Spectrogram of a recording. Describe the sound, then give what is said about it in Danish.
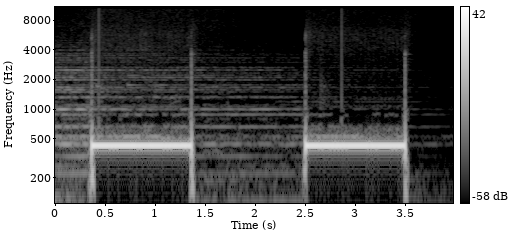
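A steady, low-pitched telephone ringback tone of an outgoing phone call sounds in two one-second bursts separated by a short pause, clear, with no talking. “Jeg prøver lige at ringe til ham.”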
